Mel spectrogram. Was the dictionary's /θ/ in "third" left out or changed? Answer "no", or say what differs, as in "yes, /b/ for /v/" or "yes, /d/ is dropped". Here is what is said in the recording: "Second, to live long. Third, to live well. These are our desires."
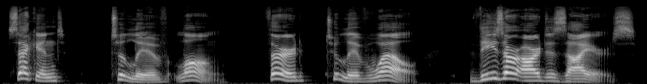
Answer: no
